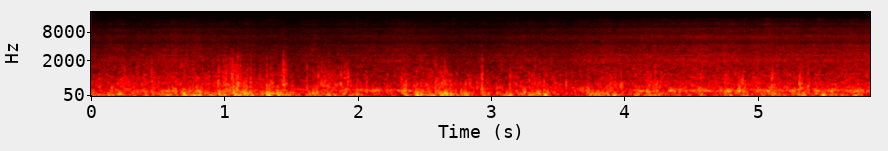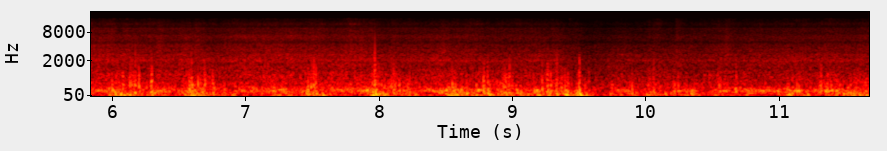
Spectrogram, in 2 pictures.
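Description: Passenger train running along the track, heard from an open carriage window: a steady din of wheels and carriage with many small rattles and clicks, and wind buffeting the microphone.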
